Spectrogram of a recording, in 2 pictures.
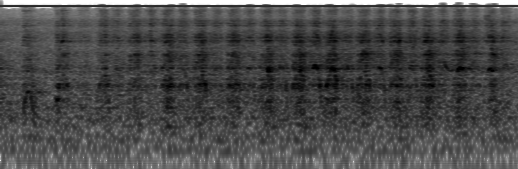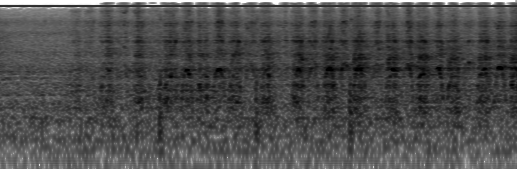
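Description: Jeweller's saw cutting at the bench pin in quick, even back-and-forth strokes, pausing briefly about halfway through before sawing resumes.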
